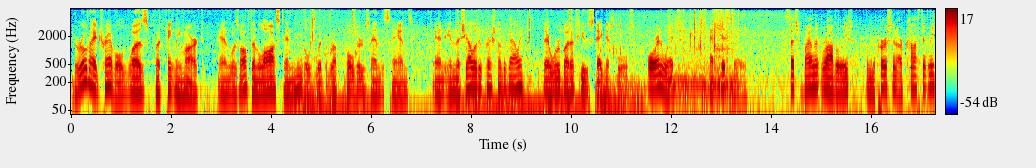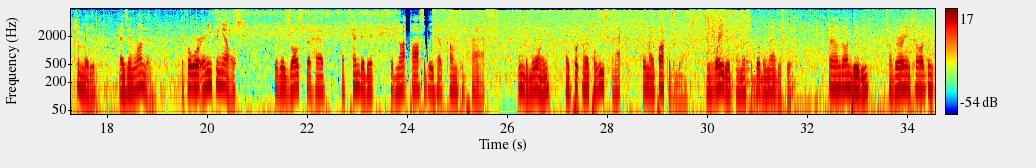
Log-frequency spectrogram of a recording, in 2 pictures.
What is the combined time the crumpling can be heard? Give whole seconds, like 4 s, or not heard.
2 s.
